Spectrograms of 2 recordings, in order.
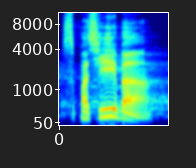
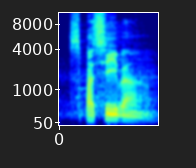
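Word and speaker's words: Спасибо: 스파시바 감사합니다. 발음을 잘해야 됩니다. 시바 이렇게 하면 안 되고 스파시바 아 그 아멘이란 말이에요.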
